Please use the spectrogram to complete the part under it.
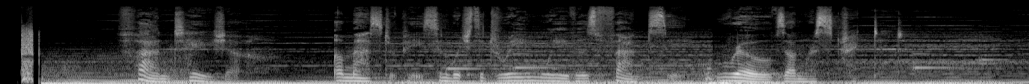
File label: Movie Trailer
